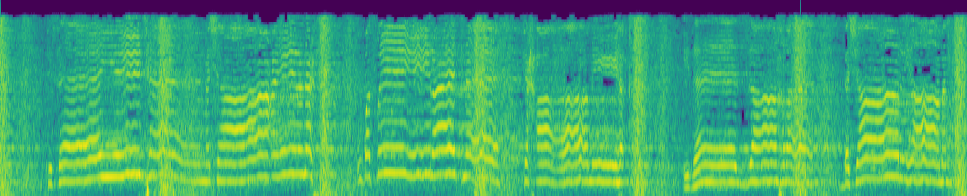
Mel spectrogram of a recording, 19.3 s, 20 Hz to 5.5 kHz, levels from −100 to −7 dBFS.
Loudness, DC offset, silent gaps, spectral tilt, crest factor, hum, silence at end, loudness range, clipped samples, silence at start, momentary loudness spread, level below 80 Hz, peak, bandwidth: -14 LUFS; under 0.1%; none; -8.5 dB/octave; 14 dB; none; 0 s; 2 LU; under 0.1%; 0 s; 10 LU; -32 dBFS; 0 dBFS; 4.6 kHz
